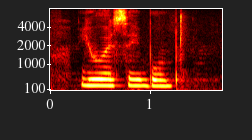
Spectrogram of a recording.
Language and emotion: Russian, neutral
